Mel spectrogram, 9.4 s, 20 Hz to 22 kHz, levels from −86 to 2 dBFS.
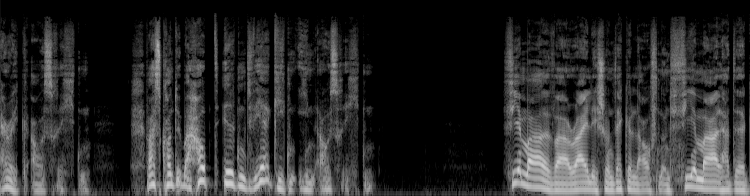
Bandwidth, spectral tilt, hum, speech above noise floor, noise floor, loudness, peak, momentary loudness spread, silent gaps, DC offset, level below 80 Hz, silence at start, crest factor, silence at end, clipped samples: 16 kHz; -5 dB/octave; none; 48 dB; -71 dBFS; -23 LUFS; -6 dBFS; 17 LU; none; under 0.1%; -52 dBFS; 0 s; 18 dB; 0 s; under 0.1%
